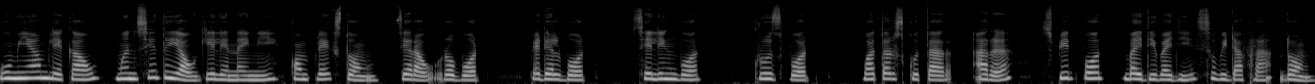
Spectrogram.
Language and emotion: Bodo, neutral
